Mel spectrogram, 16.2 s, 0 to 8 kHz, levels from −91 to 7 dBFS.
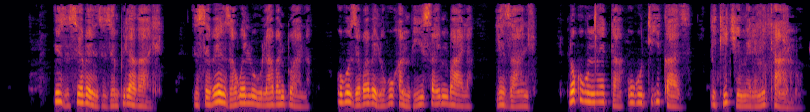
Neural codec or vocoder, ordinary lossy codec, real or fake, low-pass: none; MP3, 32 kbps; real; 7.2 kHz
